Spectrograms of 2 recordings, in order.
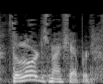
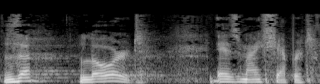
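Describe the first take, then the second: First: Quick, offhand "The Lord is my shepherd." in one breath; glanced over. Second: Slow it down and hit the word "is"; emphatic, spaced out. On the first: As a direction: rattle it off the way people skim it. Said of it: "we glance over it". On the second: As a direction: pause after "The" and "Lord", then press on "is". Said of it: "We miss it". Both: Shown as a demonstration.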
